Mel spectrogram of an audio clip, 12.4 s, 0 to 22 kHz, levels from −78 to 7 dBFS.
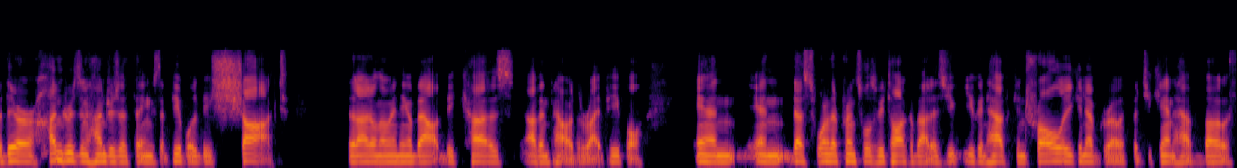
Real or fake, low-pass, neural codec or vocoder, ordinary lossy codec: fake; 7.2 kHz; vocoder, 44.1 kHz, 128 mel bands every 256 samples, BigVGAN v2; Opus, 64 kbps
